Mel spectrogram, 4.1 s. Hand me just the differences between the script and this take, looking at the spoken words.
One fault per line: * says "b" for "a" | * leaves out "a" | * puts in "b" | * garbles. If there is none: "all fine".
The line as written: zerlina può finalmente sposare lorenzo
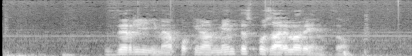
all fine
